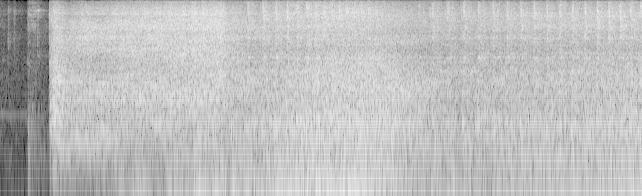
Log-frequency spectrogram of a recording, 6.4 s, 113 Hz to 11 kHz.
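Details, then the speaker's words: Ford Bronco II engine running with no exhaust or manifolds, fuel pressure about 40 psi when cranked: it cranks, catches and surges unevenly, never idling smoothly; runs rough, owner plans to check the distributor; otherwise sounds fairly healthy, no ticking. "And then I'm also going to double check tomorrow the distributor because it's running like garbage, quite frankly."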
